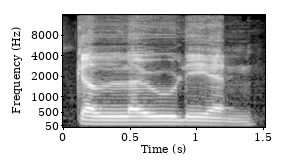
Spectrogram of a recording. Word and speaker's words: Ascalonian: So tonight, we are going to tackle the Ascalonian Catacombs. Did I say that right? Ascalonian. Yes. Ascalonian. Yes, with a C sound. Well, not in a hard C sound.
